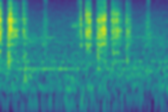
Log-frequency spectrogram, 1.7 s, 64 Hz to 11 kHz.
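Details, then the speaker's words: Pentax K-01 mirrorless camera autofocus: short buzzy whirring bursts repeating back and forth several times before settling, slow noisy focus hunting, normal for this camera. "and whenever you focus it goes back and forth a few times before it settles down and acquires the proper Focus"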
